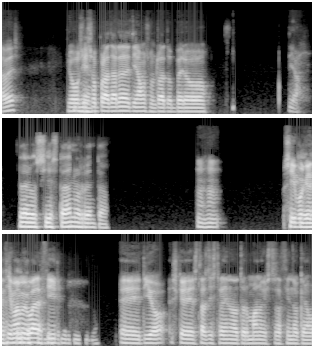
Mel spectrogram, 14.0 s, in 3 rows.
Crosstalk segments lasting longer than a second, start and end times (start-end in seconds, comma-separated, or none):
8.9-10.2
